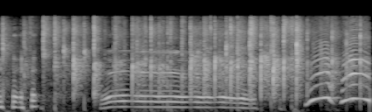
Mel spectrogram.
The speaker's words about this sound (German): Sonst fangen wir mit dem Klatschen jetzt schon an.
